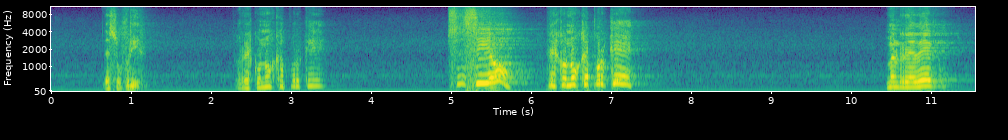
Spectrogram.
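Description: A man preaches forcefully into a microphone, heard over loudspeakers in a large hall.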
